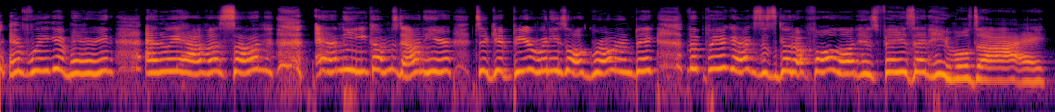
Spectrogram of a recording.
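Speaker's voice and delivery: high, hammed-up tearful wail; imitating a hysterically weeping bride-to-be; mock sobbing. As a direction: blubber out an imagined tragedy. Crying [name] retells her imagined tragedy.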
